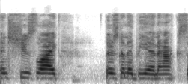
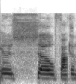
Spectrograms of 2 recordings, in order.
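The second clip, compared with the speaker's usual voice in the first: ordinary delivery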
